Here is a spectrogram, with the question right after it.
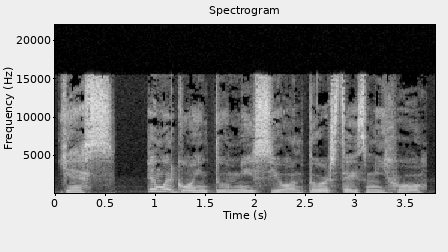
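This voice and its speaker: A woman playing a warm, motherly support-group member who scolds tenderly and slips into in an audio drama. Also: lowish voice, lively intonation, slow. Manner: switches into Spanish, tender scolding.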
